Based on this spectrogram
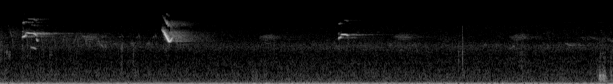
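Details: Osprey warning calls at the nest on a June morning, 2017, as its mate returns with a branch for nest decoration: three short, sharp whistled chirps spaced over a few seconds, with faint steady background noise.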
